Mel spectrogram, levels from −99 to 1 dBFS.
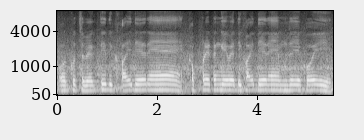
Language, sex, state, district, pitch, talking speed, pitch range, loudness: Hindi, male, Rajasthan, Bikaner, 145 Hz, 185 wpm, 140-150 Hz, -12 LUFS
